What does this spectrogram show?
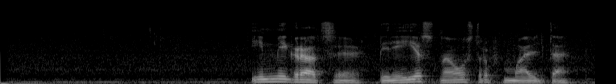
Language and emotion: Russian, neutral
